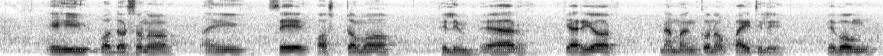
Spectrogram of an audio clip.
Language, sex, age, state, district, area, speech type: Odia, male, 18-30, Odisha, Nayagarh, rural, read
